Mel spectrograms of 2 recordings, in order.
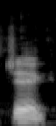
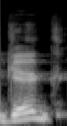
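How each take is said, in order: First: It begins with a soft j sound. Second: It begins with a hard g sound. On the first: This is the original way it was said. "the original pronunciation was jig" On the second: This is how people say it now. "people say gig, you know, like gigawatts now"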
